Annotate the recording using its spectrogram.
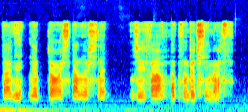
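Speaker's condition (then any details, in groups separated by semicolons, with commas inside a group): ALS, speech-generating device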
